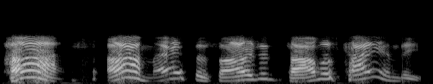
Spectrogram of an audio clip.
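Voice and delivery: high, loud, drawn-out hammy announcement; Arnold Schwarzenegger. Acted. Host re-enacting the promo for laughs, loud hammy character voice. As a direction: belt it out slowly in a high put-on voice. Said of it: "Arnold Schwarzenegger's face go".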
